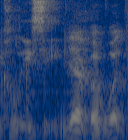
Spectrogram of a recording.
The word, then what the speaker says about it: Khaleesi: Khaleesi sounds cool like Khaleesi rhymes with easy oh no that's not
